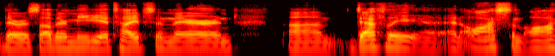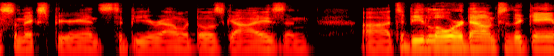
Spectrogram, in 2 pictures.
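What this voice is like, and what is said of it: Slightly raspy voice. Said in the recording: “hear in my voice, it's a little bit raspy right now because those guys like to, they like to get after it a little bit”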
